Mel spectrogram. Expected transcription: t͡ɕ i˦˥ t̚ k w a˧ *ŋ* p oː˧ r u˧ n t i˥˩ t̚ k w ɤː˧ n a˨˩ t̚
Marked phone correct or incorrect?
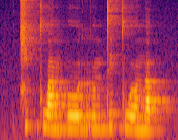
correct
